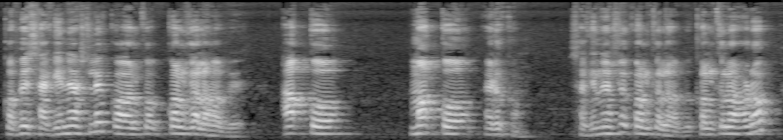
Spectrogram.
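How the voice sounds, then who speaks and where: A man's voice: sits high, animated, normal speed. A man teaching Quran letter reading, chanting each letter name long and drawn out and then explaining how to pronounce it. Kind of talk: letter-by-letter recitation lesson.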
